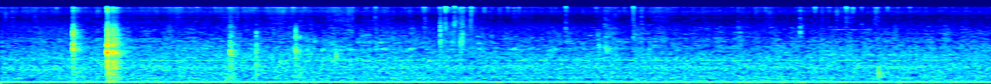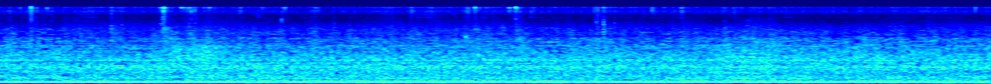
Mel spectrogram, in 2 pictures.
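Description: A wooden spoon stirs food in a pot, knocking and scraping against its side.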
